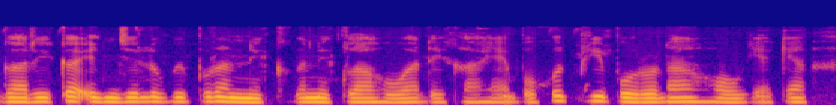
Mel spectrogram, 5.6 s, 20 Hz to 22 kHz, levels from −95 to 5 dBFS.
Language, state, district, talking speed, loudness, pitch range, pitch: Hindi, Arunachal Pradesh, Lower Dibang Valley, 170 wpm, -16 LUFS, 150-160 Hz, 155 Hz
